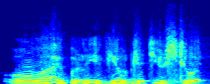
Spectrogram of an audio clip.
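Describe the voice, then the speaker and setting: A man's voice: high-pitched, normal speed, breathy edge. An actor playing a courteous but sinister old man, speaking formally and cryptically in an old-time radio mystery. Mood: courteous, cryptic. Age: older. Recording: muffled, noisy vintage radio recording.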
